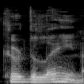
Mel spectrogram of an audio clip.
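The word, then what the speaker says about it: Coeur d'Alene: great state of idaho in the town of curdulain i hope i'm pronouncing it right but yeah this dlc came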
